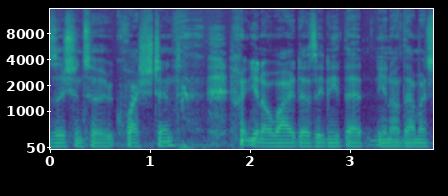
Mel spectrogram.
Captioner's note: laughter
